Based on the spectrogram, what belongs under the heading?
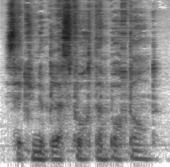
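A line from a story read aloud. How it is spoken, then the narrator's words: Murmur. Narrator (French): murmura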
